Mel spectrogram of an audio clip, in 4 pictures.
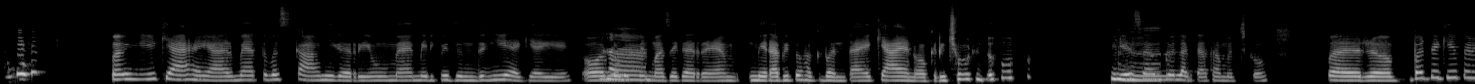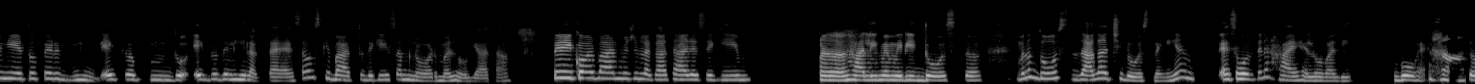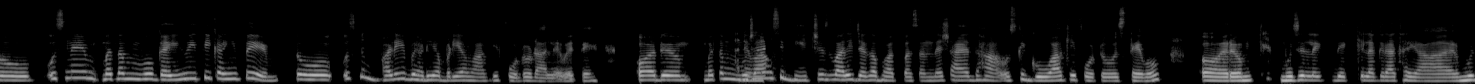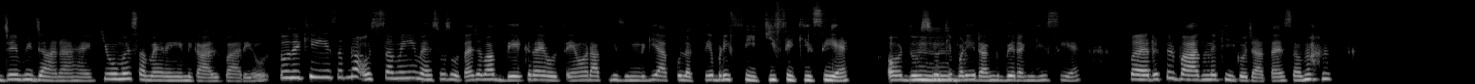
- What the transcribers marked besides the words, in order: chuckle; laughing while speaking: "छोड़ दो"; chuckle; in English: "बट"; in English: "नॉर्मल"; in English: "हाय-हेलो"; in English: "बीचेज़"; in English: "फ़ोटोज़"; in English: "लाईक"; chuckle
- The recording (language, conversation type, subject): Hindi, podcast, सोशल मीडिया देखने से आपका मूड कैसे बदलता है?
